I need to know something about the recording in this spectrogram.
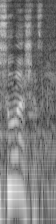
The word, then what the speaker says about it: Сурашев: Из этой деревни Яныш Сурашев, пишется Чурашев, но он Сурашев.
